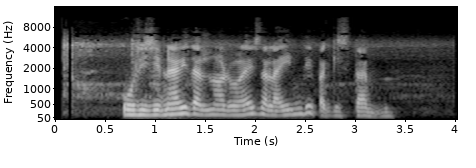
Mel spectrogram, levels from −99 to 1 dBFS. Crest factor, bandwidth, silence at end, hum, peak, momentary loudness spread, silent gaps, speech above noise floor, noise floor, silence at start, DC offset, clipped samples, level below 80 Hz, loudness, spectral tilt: 22 dB; 10.5 kHz; 0.65 s; none; -6 dBFS; 13 LU; none; 33 dB; -59 dBFS; 0.05 s; under 0.1%; under 0.1%; -76 dBFS; -26 LUFS; -5.5 dB/octave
